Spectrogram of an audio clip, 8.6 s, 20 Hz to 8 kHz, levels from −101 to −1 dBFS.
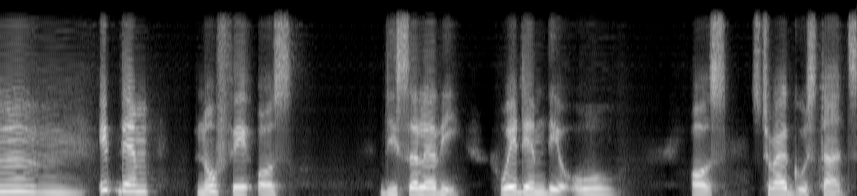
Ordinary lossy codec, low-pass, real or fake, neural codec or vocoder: none; 7.2 kHz; fake; codec, 16 kHz, about 1 kbps, DyCAST, with the encoder's durations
